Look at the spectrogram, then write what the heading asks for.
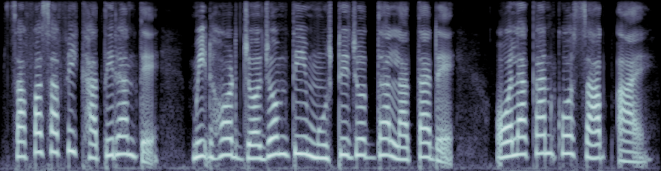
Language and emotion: Santali, neutral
